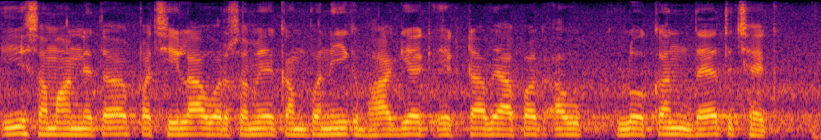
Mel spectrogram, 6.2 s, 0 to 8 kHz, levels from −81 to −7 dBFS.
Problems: constant background noise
